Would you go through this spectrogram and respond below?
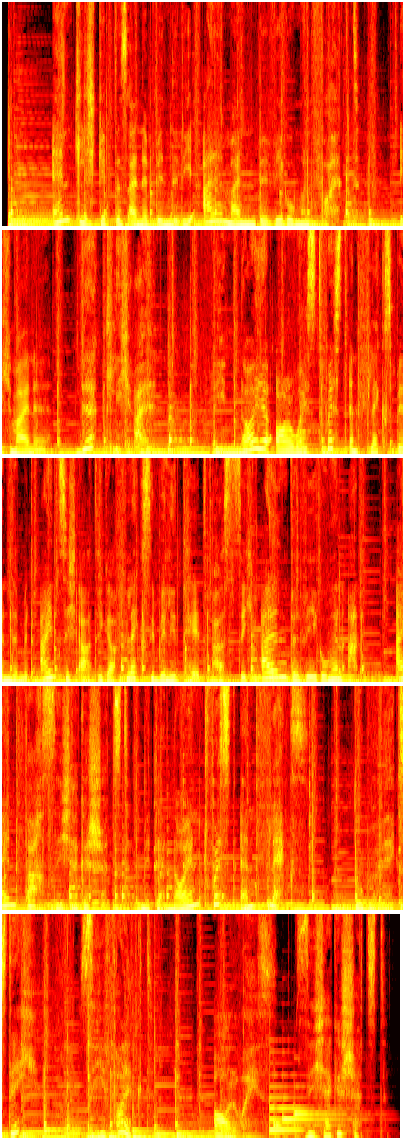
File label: TV Spot; Always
